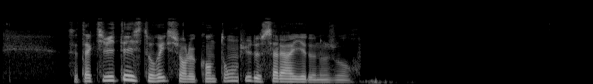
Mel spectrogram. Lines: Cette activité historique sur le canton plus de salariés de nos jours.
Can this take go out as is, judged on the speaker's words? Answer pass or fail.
pass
